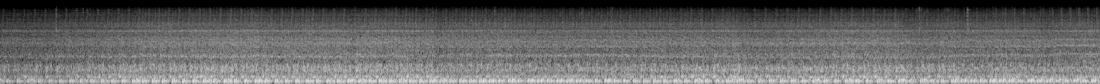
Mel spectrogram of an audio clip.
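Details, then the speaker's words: Yamaha V-Star 1100 V-twin at idle during carburetor sync with a homemade water manometer: steady low idle with even pulses, no hunting or stumble; running smoothly. "you can hear the engine actually is starting to sound better and it doesn't take much of a turn of that screw like just a quarter of a turn can throw everything off"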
